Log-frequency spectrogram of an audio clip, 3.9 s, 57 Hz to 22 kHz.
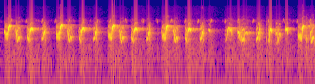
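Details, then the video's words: Southern-type dok taeng bird song, played for young birds to learn and sing along: a fast, steady run of short chirped, slurred notes, about ninety a minute, each dropping or twisting in pitch, with clean quiet background. "เสียงต่อนกดอกแตงใต้Ep6. ไว้สำหรับต่อ หัดลูกนกเปิดให้ร้องตาม"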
